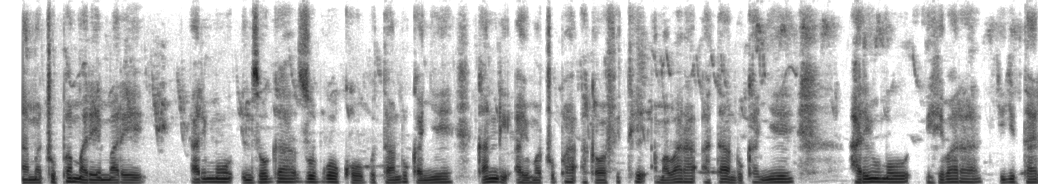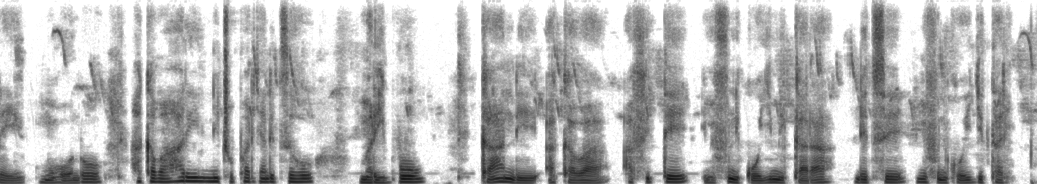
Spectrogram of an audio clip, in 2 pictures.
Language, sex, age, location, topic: Kinyarwanda, male, 18-24, Nyagatare, finance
